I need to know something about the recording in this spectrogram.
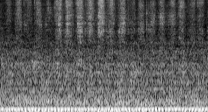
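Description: Watercolour brush stroking back and forth across paper, a soft repeated scratchy brushing, over a steady low hum.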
